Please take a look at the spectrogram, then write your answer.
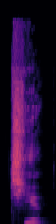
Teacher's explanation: avec un son T suivi d'un son ch mouillé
